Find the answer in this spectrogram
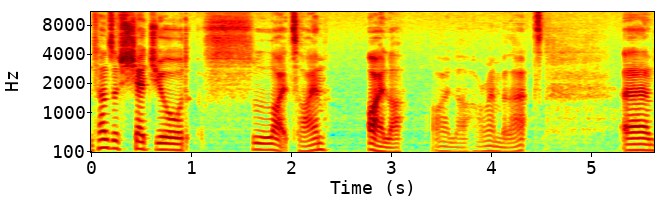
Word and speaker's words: Islay: you live in uh islam jonathan very nice it's pronounced isla is it isla isla isla i've been saying that wrong the whole time well i'm going to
